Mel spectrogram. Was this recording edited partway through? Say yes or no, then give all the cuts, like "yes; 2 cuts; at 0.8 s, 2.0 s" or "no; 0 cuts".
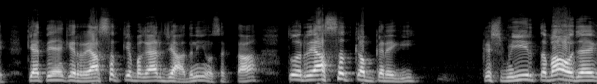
no; 0 cuts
